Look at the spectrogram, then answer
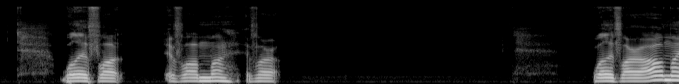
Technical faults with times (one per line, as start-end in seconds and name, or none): none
